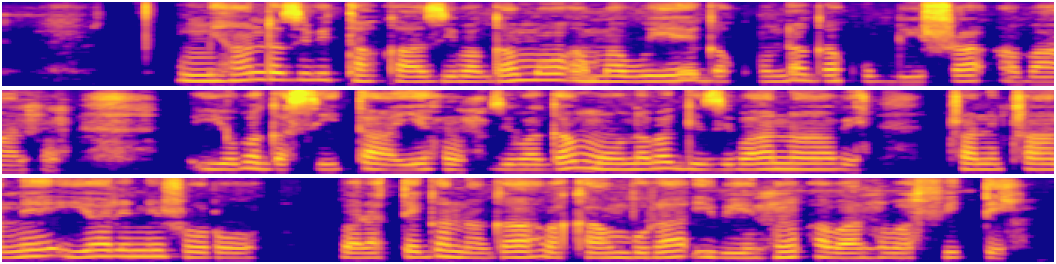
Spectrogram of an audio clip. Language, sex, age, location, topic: Kinyarwanda, female, 18-24, Musanze, government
